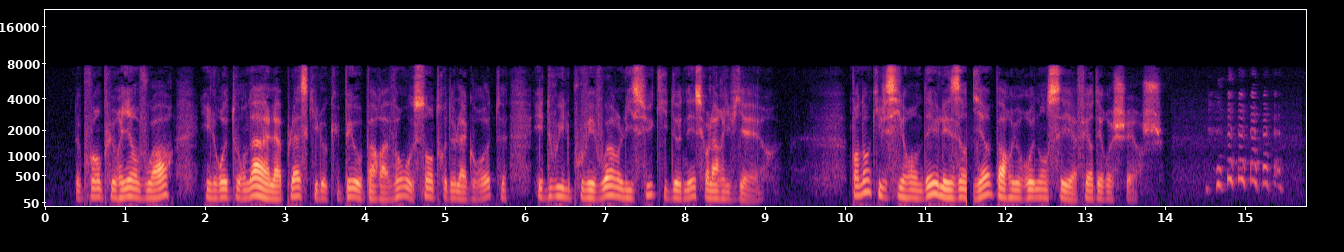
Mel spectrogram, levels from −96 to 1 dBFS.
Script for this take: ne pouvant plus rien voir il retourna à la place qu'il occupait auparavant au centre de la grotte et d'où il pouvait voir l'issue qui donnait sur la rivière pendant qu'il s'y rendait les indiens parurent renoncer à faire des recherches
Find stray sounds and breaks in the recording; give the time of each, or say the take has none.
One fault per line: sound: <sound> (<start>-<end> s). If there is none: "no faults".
sound: dropout (11.5-11.6 s)
sound: laugh (14.5-15.5 s)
